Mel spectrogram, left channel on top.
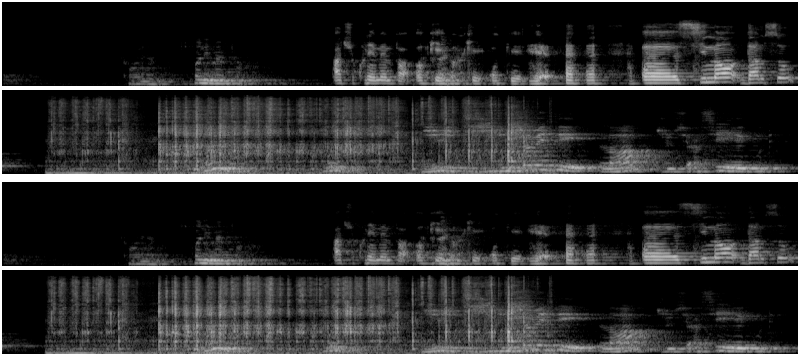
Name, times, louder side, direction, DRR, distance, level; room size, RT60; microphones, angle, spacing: voice 1, 1.9-2.4 4.3-4.5 9.9-10.4 11.2-11.5 12.1-15.7, equal, 20° left, 4.2 m, -29 dB
voice 2, 3.3-7.9, left 4 dB, 90° left, 0.7 m, -25 dB
sound 1, 8.4-13.5, right 3 dB, 15° right, 1.4 m, -29 dB
28.0 x 15.0 x 6.8 m
head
